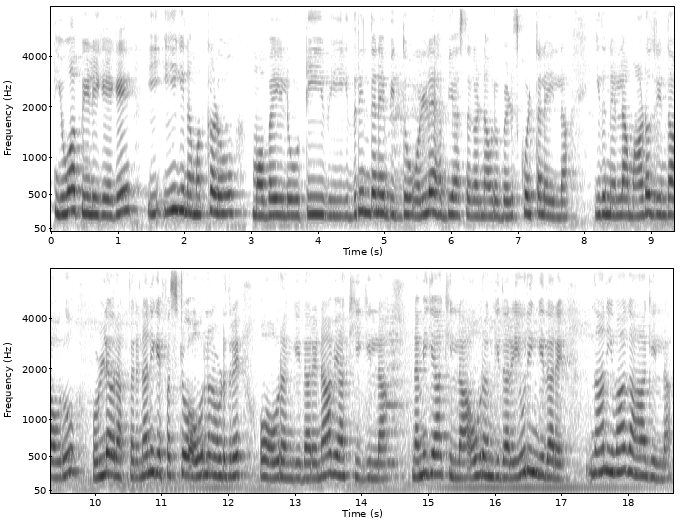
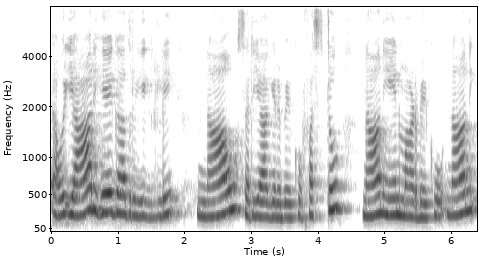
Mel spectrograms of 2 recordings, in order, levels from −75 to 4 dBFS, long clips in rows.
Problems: none marked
